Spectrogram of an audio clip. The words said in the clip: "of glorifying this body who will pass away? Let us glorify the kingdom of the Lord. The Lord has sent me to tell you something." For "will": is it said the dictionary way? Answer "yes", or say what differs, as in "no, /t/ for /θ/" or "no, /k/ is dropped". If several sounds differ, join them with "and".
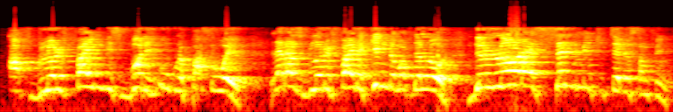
no, /n/ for /l/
